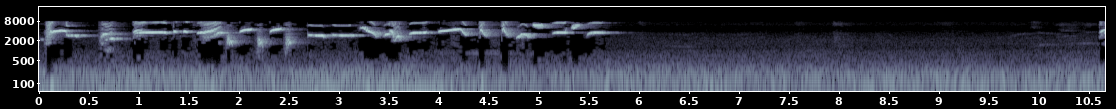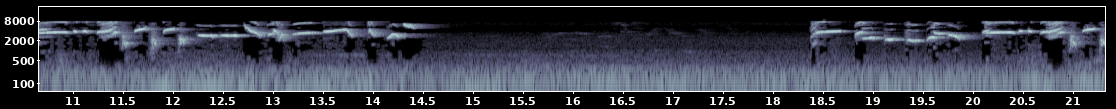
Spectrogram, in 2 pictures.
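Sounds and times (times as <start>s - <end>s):
Oriental magpie-robin song: 0.0s - 5.8s, 9.8s - 14.7s, 18.4s - 21.3s.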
